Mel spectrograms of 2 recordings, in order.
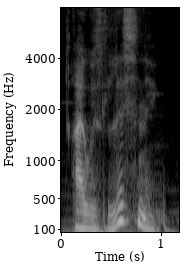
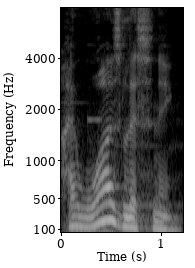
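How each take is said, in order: First: The stress falls on the word listening. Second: The stress falls on the word was. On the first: Listening was the activity being done. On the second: The listening really did happen, contrary to the claim.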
